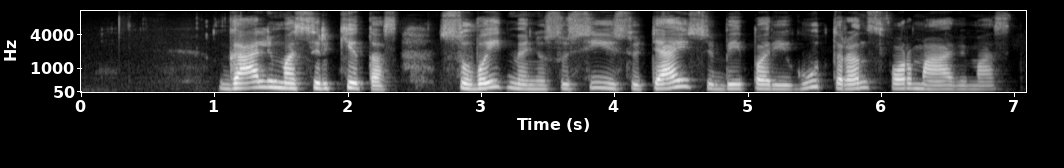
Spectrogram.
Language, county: Lithuanian, Kaunas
